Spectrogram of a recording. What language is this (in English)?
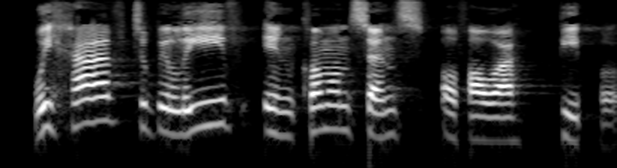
English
